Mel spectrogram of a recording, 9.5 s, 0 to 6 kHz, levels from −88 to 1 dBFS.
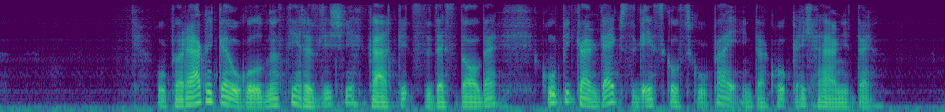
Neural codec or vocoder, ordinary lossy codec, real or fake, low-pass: autoencoder, 22.05 kHz, a latent of 192 numbers a frame, VITS, trained on many speakers; none; fake; 5.4 kHz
